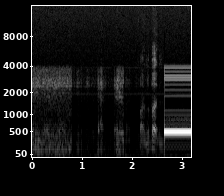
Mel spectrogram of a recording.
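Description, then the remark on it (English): After a few faint, muffled bits of voice from the outgoing message, an answering machine sounds its beep: one loud, steady electronic tone held at a single mid pitch for about half a second. “Where's the beep?”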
